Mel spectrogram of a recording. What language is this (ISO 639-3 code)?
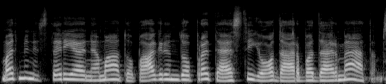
lit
